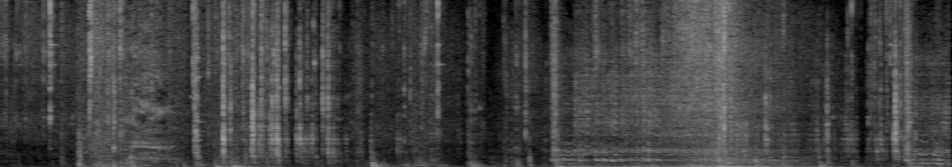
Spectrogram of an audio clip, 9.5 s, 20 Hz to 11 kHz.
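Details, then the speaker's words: 1966 Pontiac LeMans 326 with a Rochester 2-barrel carburetor and a sticking float, backfiring earlier: uneven cranking bursts around three a second, no catch; pumping the gas flooded it. "I was gonna flood again I don't know why I'm pumping the gas means it's flooded"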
